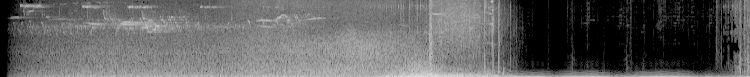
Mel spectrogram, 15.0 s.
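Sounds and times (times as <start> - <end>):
songbirds chirping and whistling: 0.2 - 7.3
steady low rumble: 4.6 - 15.0.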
